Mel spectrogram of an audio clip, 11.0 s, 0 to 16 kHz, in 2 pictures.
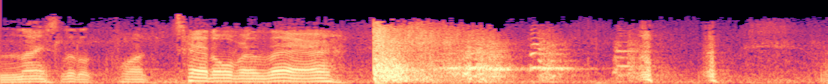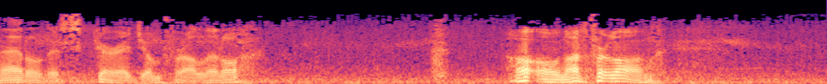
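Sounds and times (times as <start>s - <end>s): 
speech: 0.0s - 4.5s, 5.6s - 7.3s, 8.9s - 10.0s
shotgun shot fired at a group: 2.5s - 3.5s.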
